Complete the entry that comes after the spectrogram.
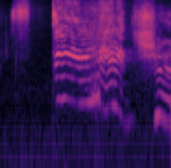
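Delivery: very high, drawn-out excited squeal; fangirl squeal. Real, not acted. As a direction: squeal the name like a thrilled fan. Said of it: "as fangirlish as possible".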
